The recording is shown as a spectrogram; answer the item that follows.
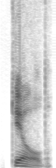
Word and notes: guild: American English

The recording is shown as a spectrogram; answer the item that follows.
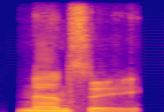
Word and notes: nancy: British English

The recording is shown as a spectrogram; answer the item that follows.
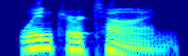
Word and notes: wintertime: American English

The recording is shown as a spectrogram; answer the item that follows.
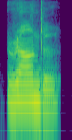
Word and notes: roundel: Indian

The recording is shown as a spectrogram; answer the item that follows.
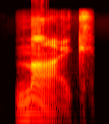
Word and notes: Mike: British English

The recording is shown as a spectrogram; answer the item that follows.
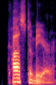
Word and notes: costumier: American English

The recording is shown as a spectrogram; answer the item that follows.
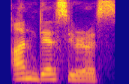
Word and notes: undesirous: Indian

